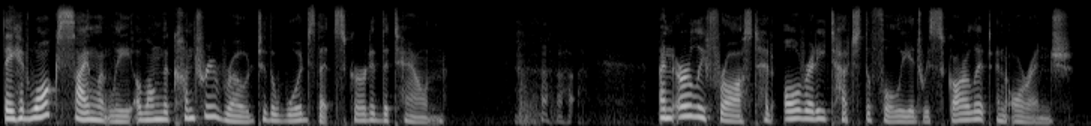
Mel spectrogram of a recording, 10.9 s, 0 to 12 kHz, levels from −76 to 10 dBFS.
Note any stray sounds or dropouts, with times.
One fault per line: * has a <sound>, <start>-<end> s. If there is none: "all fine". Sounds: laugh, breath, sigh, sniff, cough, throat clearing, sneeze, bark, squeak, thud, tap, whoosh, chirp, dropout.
* has a laugh, 5.1-5.9 s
